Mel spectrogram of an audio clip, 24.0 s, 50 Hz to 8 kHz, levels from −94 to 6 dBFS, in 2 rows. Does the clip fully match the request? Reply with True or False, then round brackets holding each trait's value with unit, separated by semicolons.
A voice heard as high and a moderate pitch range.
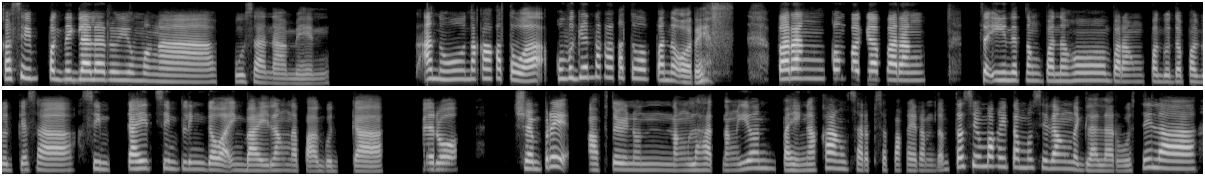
False (245 Hz; 6.1 semitones)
